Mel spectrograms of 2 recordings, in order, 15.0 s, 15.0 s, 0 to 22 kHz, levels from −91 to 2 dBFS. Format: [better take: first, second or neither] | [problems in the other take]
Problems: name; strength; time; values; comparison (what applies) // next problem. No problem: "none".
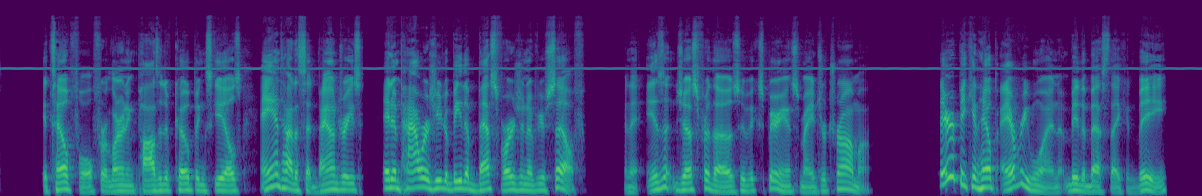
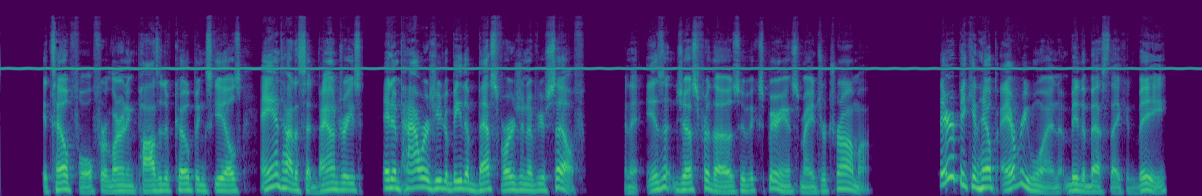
first | high-pitched whine; loud; throughout; 5 kHz, 9 dB below the speech; faint in the first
